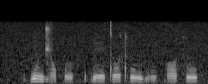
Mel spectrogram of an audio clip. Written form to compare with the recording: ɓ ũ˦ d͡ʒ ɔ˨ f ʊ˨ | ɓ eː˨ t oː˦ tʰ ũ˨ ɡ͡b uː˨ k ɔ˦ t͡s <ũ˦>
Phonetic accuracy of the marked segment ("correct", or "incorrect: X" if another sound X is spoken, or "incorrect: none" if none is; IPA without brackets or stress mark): correct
